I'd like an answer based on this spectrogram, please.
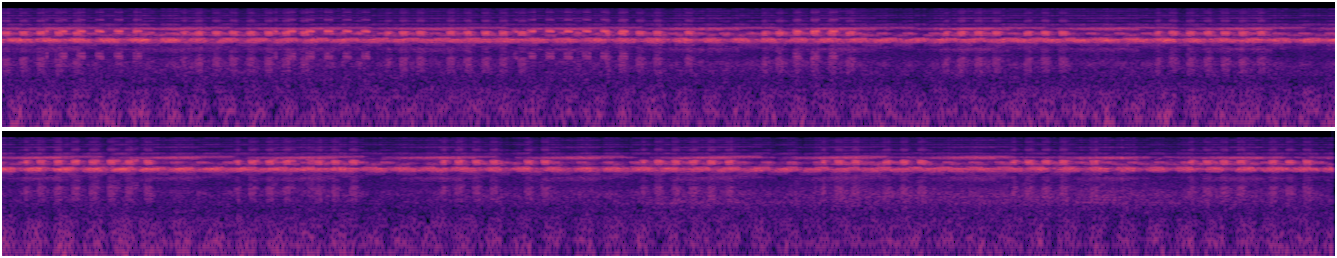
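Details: Dense autumn insect chorus before dawn in a Japanese garden: unbroken high trills in layered bands, overlaid by quick rhythmic pulses, steady and even throughout twenty seconds.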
